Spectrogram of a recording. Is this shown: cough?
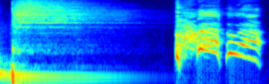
yes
